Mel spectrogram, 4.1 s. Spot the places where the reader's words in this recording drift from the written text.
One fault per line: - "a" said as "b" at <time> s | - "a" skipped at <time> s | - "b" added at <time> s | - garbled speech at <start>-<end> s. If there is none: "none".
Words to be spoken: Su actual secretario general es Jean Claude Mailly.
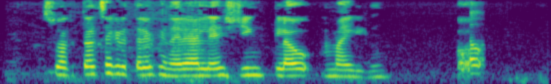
none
